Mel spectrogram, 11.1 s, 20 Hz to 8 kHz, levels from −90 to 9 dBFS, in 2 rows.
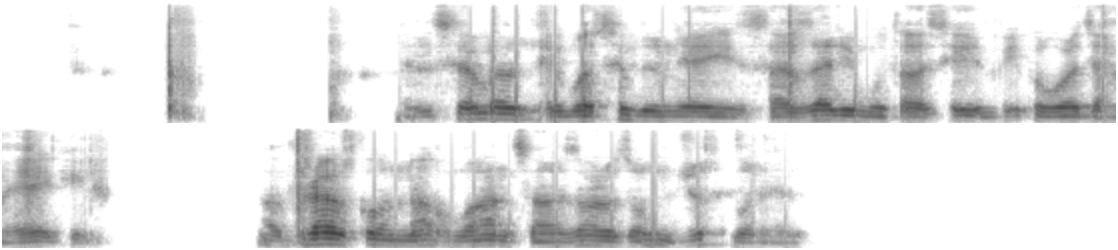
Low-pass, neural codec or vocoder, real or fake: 7.2 kHz; codec, 24 kHz, 0.9 kbps, WavTokenizer, medium speech release version 2; fake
